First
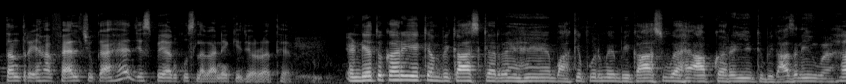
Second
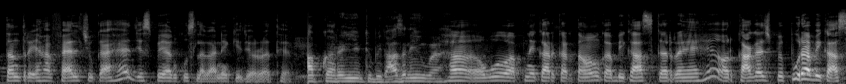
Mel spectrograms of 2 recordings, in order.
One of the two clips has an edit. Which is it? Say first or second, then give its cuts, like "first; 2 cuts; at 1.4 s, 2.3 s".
second; 1 cut; at 3.1 s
